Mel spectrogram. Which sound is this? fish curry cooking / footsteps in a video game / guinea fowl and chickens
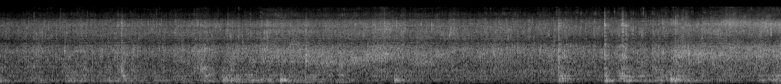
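fish curry cooking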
